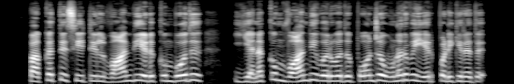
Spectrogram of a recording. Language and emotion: Tamil, disgusted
